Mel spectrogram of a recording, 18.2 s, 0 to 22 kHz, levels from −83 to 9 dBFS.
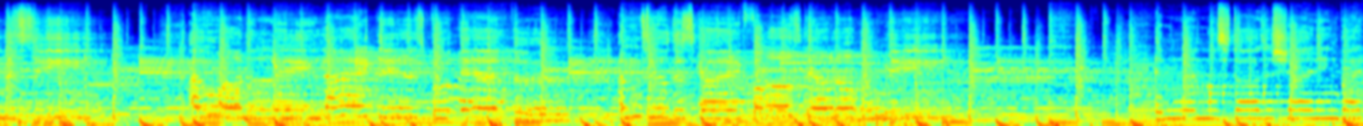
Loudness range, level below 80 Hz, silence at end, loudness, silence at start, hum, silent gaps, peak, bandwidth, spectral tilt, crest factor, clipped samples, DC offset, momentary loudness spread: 3 LU; -22 dBFS; 0 s; -14 LUFS; 0 s; none; none; 0 dBFS; 19.5 kHz; -5 dB/octave; 14 dB; under 0.1%; under 0.1%; 5 LU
